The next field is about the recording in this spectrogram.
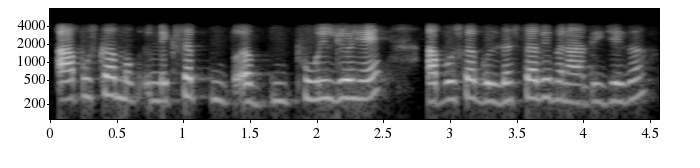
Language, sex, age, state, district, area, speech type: Urdu, female, 30-45, Delhi, South Delhi, urban, conversation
